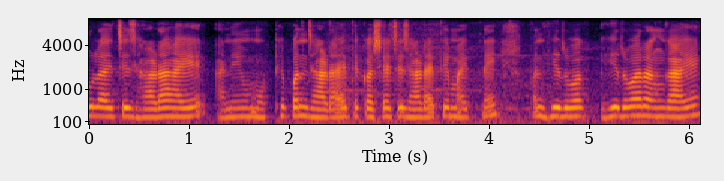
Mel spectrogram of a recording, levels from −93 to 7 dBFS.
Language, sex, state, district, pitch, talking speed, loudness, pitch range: Marathi, female, Maharashtra, Nagpur, 200 Hz, 195 wpm, -19 LUFS, 190-205 Hz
